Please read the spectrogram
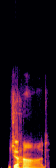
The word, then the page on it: jihad: British English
